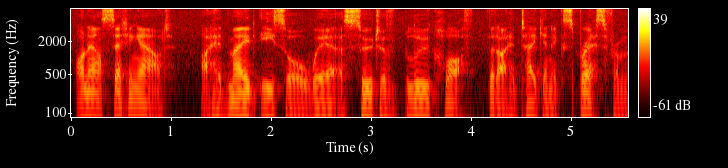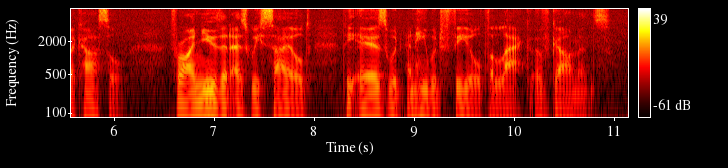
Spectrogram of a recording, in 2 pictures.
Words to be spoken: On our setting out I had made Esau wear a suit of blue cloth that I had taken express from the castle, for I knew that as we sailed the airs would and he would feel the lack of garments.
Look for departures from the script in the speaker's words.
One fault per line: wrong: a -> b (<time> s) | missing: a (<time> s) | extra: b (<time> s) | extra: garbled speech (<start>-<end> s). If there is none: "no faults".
no faults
